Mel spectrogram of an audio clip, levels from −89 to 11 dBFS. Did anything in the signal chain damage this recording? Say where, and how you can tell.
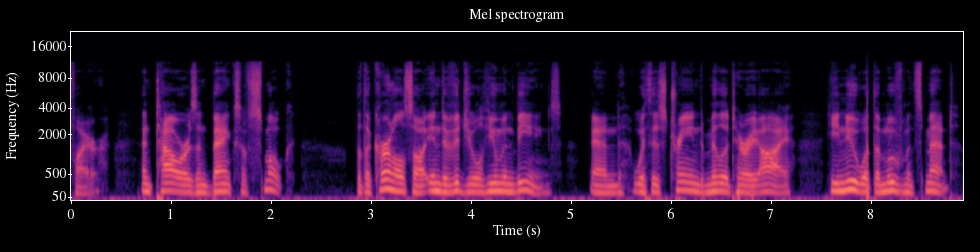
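Yes. Loud pops: a pair at 6.68–6.84 s, about 10 dB above the speech, then one at 7.97–7.99 s, about 15 dB; likely analogue-wiring voltage spikes.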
